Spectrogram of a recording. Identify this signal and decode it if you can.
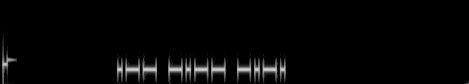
Morse code, heard as a keyed tone, about 28 wpm, 700 Hz. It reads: WYC
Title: USA Call Sign Postfixes - 3 Letters 28wpm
